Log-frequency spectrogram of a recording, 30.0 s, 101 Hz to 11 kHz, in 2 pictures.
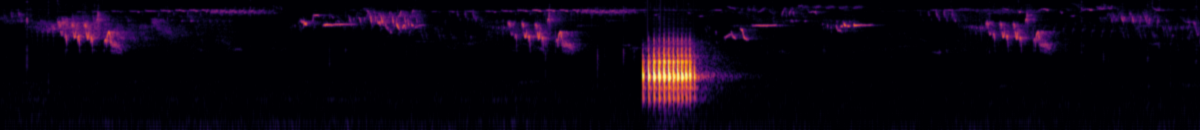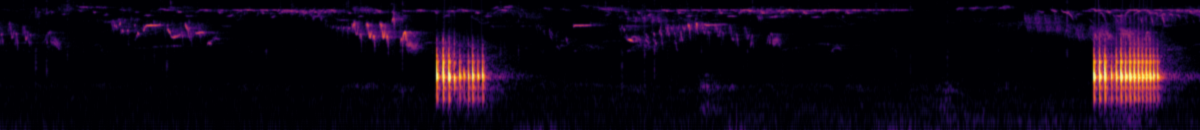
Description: Photos de Pic épeiche - Mes Zoazos
picEpeiche.mp3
